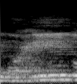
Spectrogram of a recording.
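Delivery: محیط chanted with the ending hummed through the nose; ghunnah. Shown as a demonstration. Teacher models the word, محیط with a held nasal ending. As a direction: hold the final "m" sound of محیط. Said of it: "اب اس پہ گننا بھی کرنا".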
